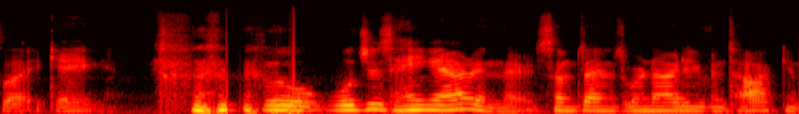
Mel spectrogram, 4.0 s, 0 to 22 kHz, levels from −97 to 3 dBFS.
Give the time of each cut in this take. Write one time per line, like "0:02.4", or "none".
0:01.5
